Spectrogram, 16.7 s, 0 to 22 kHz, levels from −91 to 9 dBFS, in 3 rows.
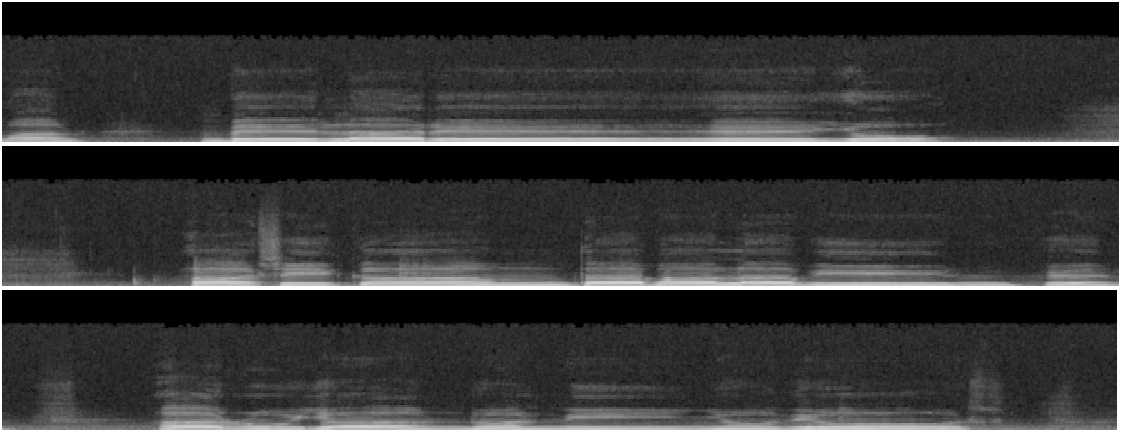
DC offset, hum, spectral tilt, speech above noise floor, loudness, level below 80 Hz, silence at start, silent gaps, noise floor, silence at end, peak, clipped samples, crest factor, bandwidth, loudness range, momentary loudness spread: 0.6%; none; -9 dB/octave; 29 dB; -18 LUFS; -56 dBFS; 0 s; none; -46 dBFS; 0.5 s; -6 dBFS; under 0.1%; 12 dB; 15 kHz; 6 LU; 8 LU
